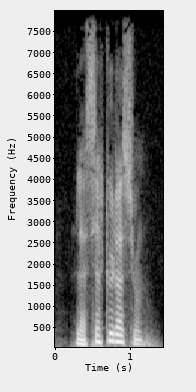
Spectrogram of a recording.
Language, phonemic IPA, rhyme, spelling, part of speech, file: French, /siʁ.ky.la.sjɔ̃/, -jɔ̃, circulation, noun, Fr-circulation.ogg
- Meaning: 1. circulation (act of moving in a circular shape) 2. circulation (of blood) 3. traffic 4. distribution, circulation (of a newspaper/magazine)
